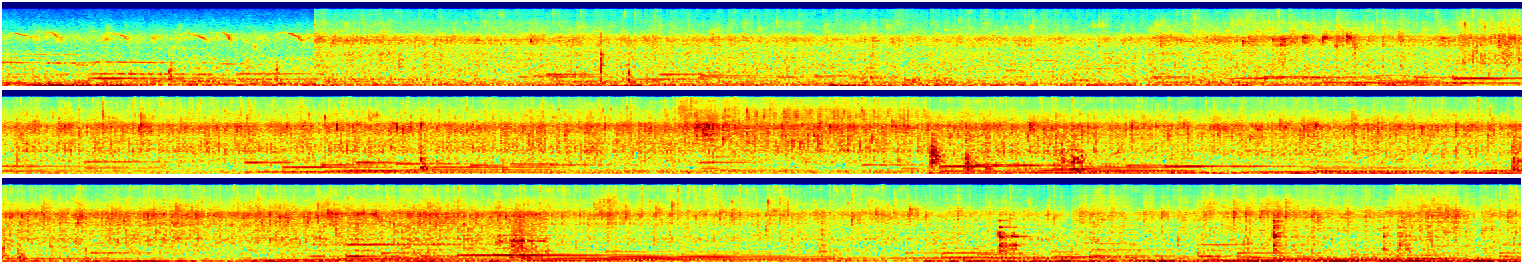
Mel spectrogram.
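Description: Tofu frying in hot oil, a steady sizzle that starts about two seconds in and thickens a few seconds later, with a few sharp pops. Gentle background music with a slow melody plays underneath.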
